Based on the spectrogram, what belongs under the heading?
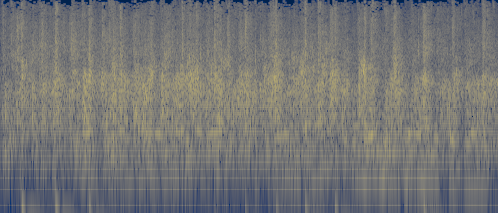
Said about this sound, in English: And thank you for the League of Women Voters for helping us. Thank you. I think we owe them all a round of applause.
